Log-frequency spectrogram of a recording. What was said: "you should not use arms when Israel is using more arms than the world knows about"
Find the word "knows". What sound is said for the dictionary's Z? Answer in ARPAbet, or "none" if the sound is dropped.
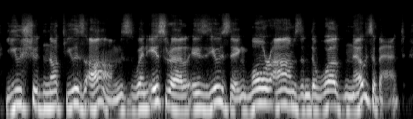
Z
